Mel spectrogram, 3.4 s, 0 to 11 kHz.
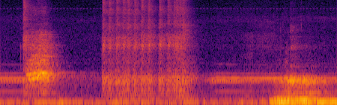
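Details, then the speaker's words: Hard-start problem: the battery reads 12.6 V key off and 11.5 V key on. In neutral, a fast dry solenoid chatter lasts about a second with no crank, and jumper cables didn't help; the owner guesses the battery is dead. "like it doesn't have enough juice so i'm guessing the battery's dead"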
